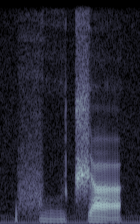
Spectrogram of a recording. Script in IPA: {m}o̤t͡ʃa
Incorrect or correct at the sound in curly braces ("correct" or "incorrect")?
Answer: incorrect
